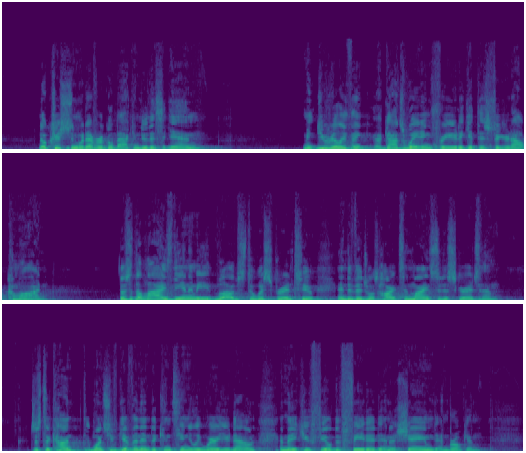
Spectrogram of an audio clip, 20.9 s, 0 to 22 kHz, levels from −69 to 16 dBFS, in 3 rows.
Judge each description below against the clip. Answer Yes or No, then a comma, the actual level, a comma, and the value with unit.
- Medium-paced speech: Yes, average, 185 wpm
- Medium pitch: Yes, medium, 170 Hz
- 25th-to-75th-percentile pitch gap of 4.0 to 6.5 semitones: Yes, average, 4.3 semitones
